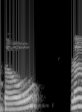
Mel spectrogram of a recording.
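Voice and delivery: दौड़ stretched, द and औ pulled apart; slow syllable demo of दौड़; drawn out slowly. Shown as a demonstration. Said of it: "तो क्या बना".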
